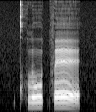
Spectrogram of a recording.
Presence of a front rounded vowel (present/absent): absent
